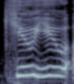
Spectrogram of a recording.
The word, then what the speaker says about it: quinine: Quinine.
